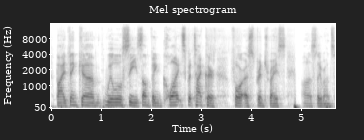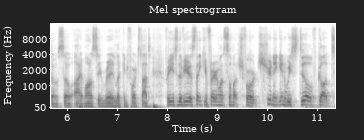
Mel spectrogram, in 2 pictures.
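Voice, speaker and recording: A male motorsport commentator with a mid-pitched voice runs through results for viewers in live broadcast style. Music plays behind him.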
